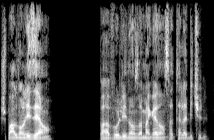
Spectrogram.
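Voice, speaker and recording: A man's voice: fairly low pitch, level tone, quick pace, a little mellow, no room sound. Young guy cohosting a chat show, jokey and teasing, dry close sound. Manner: teasing, joking banter. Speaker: podcast co-host. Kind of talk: casual chat.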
